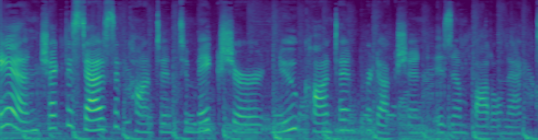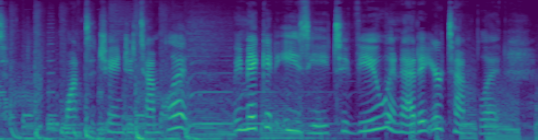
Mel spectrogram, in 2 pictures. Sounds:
Music, Speech

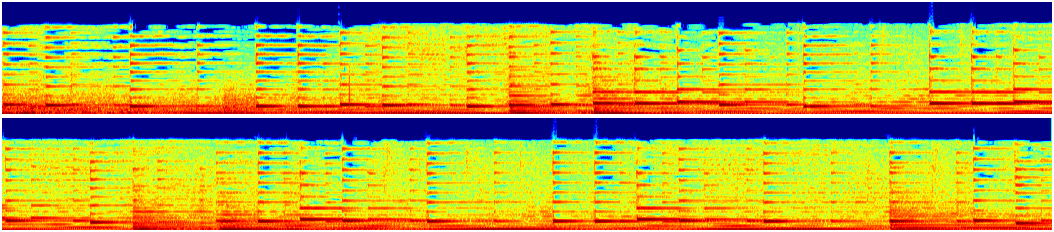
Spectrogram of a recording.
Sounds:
Music

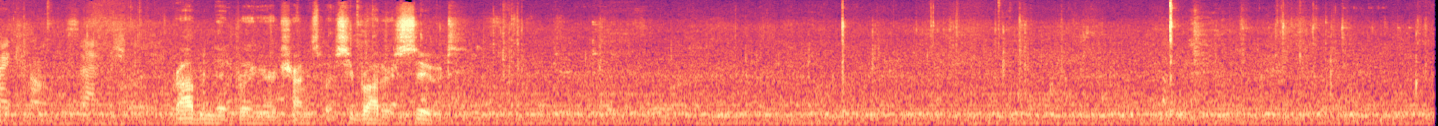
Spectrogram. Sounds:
Boat, Speech

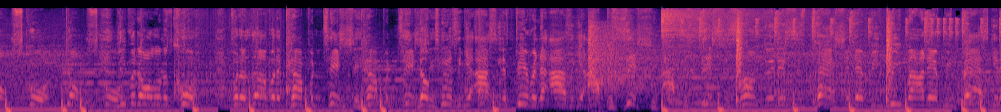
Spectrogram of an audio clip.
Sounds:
Music

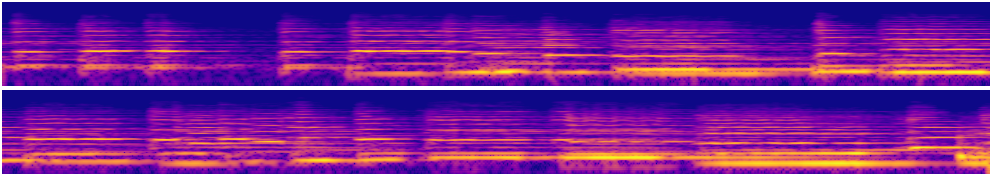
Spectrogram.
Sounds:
playing violin, Violin, Music

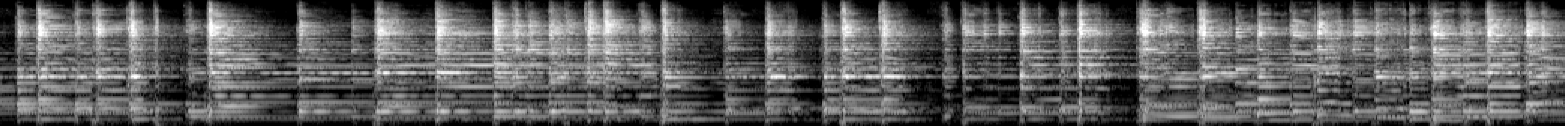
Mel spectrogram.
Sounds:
playing mandolin

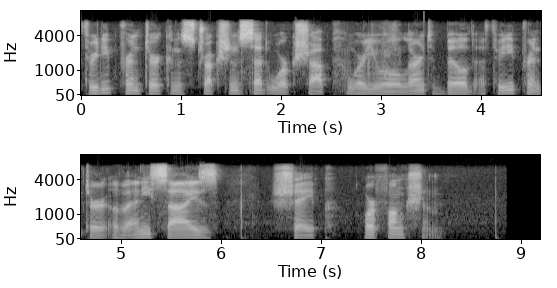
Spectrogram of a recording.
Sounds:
Speech

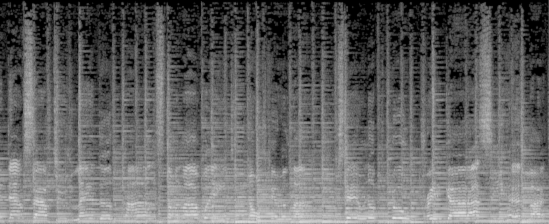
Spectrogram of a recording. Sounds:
Music

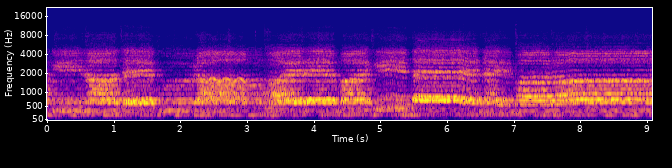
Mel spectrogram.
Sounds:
Music, A capella

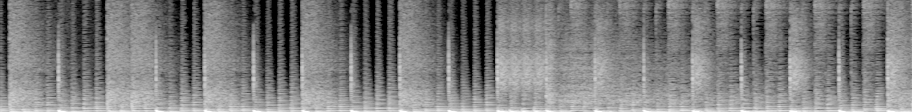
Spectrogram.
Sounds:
Music

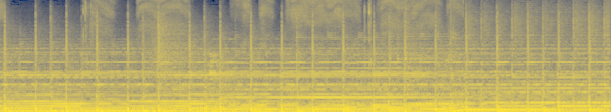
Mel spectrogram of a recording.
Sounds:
Spray, Music

